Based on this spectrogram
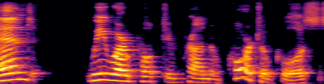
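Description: A woman speaks with vocal fry and very wide pitch swings. Her pace is very slow, over a quiet background. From Sweden. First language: Swedish. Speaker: peace activist; webinar speaker. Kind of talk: presentation; webinar talk. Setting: video call. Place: home room. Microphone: headset.

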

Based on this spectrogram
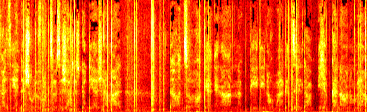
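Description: Someone whispers over noticeable background noise. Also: woman, moderate pace. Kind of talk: ASMR video, casual talk to camera. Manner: soft, calming, whispering.

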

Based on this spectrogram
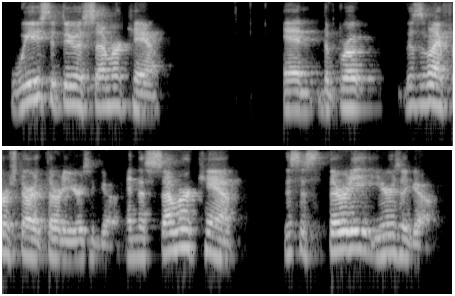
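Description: At a moderate pace and with long, frequent pauses, a man speaks with ordinary pitch variation, audible room echo and a quiet background. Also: fairly high pitch for a man. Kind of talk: live Q&A on a video call. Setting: video call. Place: home room. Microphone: video call.

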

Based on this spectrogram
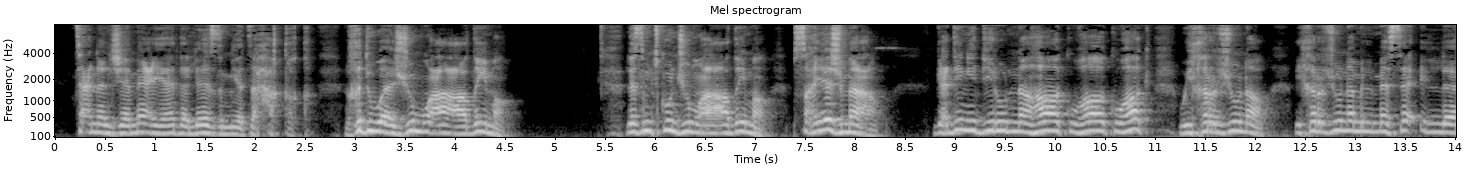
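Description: Over a quiet background, a man speaks at a fairly slow pace. His voice is high-pitched with ordinary pitch variation. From Algeria. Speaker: chef and political commentator; political commentator. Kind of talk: motivational vlog monologue. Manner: animated. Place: home room.

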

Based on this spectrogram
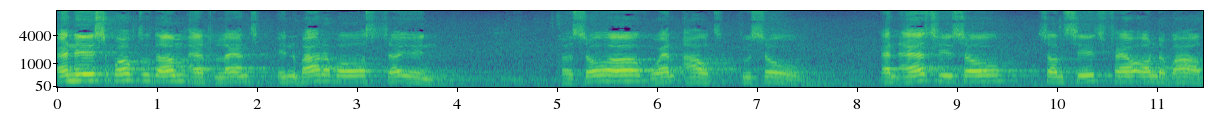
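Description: A high-pitched male voice at a very slow pace, fairly even intonation, audible room echo and light background noise. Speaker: gospel reader at Mass. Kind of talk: reading aloud, scripture. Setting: church. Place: church.

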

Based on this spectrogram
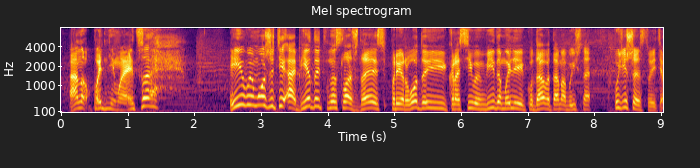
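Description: A man talks at a moderate pace while music sounds faintly behind him. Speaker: car reviewer. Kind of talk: product walkaround commentary. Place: station.

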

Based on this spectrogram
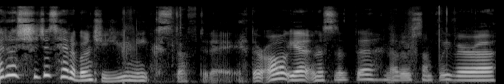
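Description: A woman with an American accent speaks at a moderate pace over light background noise. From Nevada, US West. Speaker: thrift reseller. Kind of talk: casual haul video. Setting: at home with cats. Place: home room. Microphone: phone near.

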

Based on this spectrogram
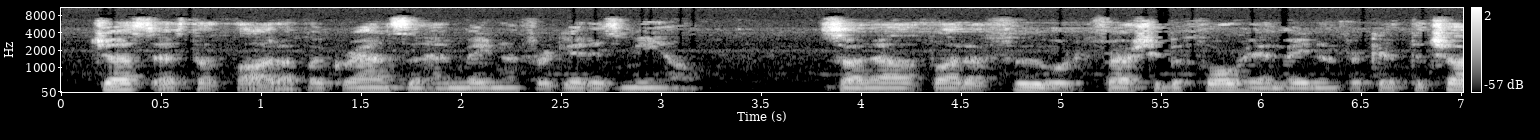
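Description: A natural reading voice carries this clip.

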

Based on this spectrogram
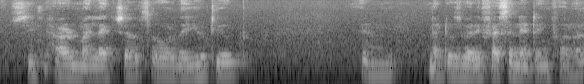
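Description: There is audible room echo and light background noise around this voice. A man speaks at a moderate pace with a fairly high pitch. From India, Haryana. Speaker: spiritual teacher. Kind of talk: interview. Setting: private flat. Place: home room.

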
